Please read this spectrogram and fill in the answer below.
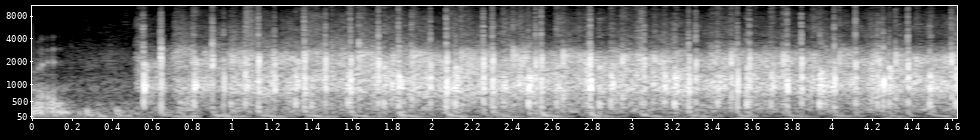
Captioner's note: assembly clapping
